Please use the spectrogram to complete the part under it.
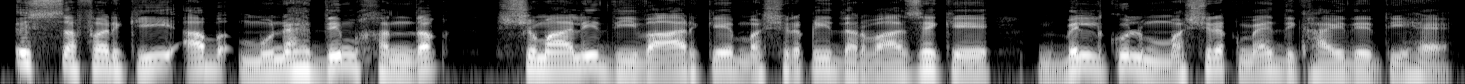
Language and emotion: Urdu, neutral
